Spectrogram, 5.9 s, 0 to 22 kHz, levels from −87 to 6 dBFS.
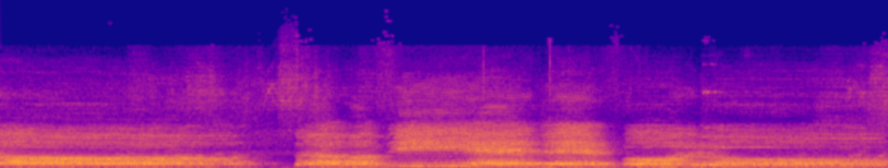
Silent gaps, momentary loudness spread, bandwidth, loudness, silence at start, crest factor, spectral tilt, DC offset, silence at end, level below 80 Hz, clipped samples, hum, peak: none; 7 LU; 17 kHz; -18 LUFS; 0 s; 14 dB; -1.5 dB/octave; 0.1%; 0 s; -62 dBFS; under 0.1%; none; -4 dBFS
